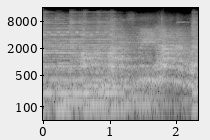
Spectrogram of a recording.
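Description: A fourth-grade children's choir singing a song together over an instrumental backing with a steady beat.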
